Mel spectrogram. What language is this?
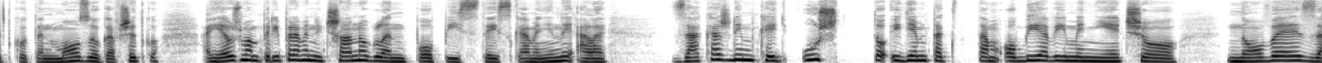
Slovak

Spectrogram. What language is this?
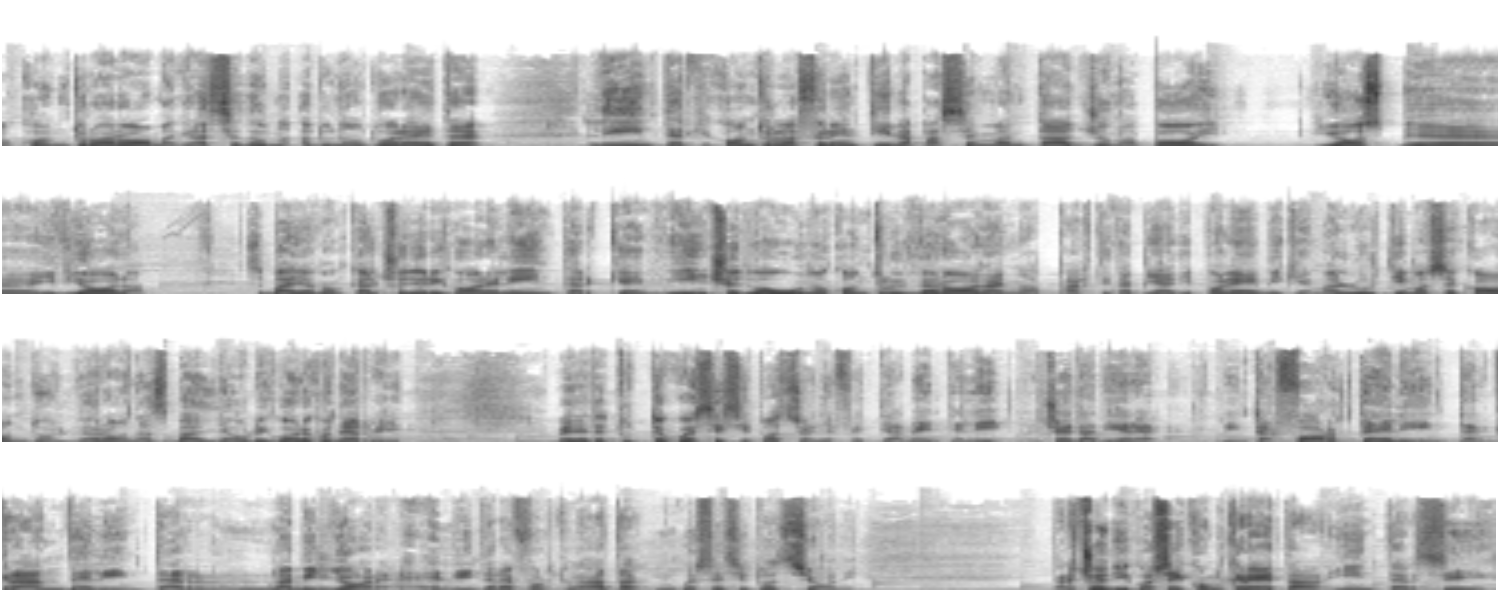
Italian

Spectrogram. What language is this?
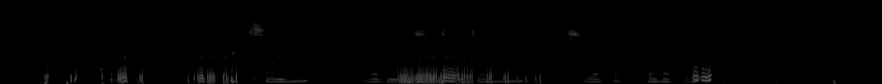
Belarusian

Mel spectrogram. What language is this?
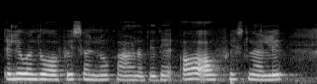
Kannada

